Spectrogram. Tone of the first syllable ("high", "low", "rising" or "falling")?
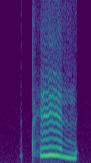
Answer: falling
